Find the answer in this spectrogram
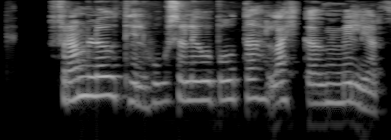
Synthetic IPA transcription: fɾamlœɣt̪ʰɪlɦuːsalɛːɣʏpoːwt̪alajhkaʏmːɪljaɾθ

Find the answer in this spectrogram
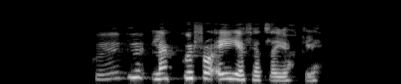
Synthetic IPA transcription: kʏðvʏlɛkːʏɾ̥fawʔeːjaθjat̪lajœhklɪ

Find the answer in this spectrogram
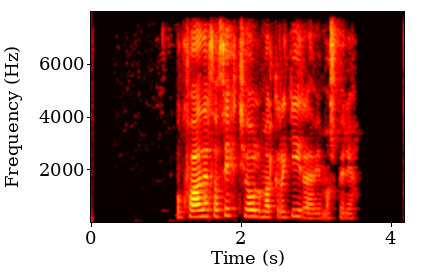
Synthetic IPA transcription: ɔɣkʰvaːðɛɾ̥θawθɪht̪çjoːwlmaɾkɾaðciːɾaɛvjɪmawspɪɾja

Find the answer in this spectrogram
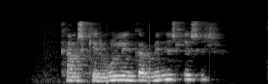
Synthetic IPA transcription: kʰanscɪɾuːliŋkaɾmɪnːɪslɪsɪɾ̥

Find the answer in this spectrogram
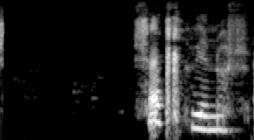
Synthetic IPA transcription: ʃɛt̪lvɪːnʏɾ̥

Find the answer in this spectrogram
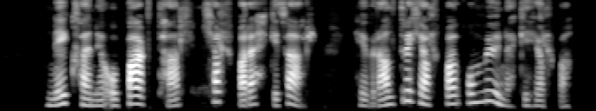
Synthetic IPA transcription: neːjkvaðnːɪʔɔɣpaːkt̪ʰaːlçawl̥paɾɛhcɪθaɾ̥ | hɛvʏ̰ɾʔalt̪ɾejçawl̥paðɔɣmʏːnɛhcɪçjawl̥pa

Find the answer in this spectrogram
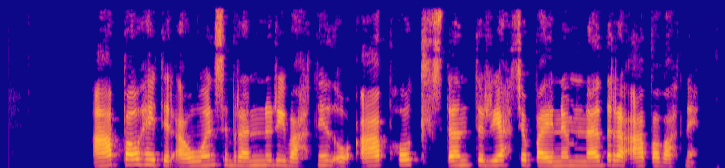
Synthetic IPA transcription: aːpawɦeːjt̪ɪɾʔaːwɛnsɛmrɛnːʏɾivaht̪nɪðɔɣaːphowt̪l̥st̪ɛnt̪ʏɾːjɛht̪sawpaːjnʏmnɛðɾaʔaːpavaht̪nɪ

